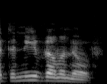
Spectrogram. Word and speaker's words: Denis Villeneuve: Yeah, Denis Villeneuve. That's how he pronounces it. I just call him Dennis.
